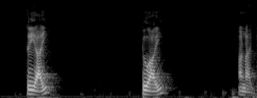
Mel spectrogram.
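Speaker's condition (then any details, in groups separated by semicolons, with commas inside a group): No condition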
